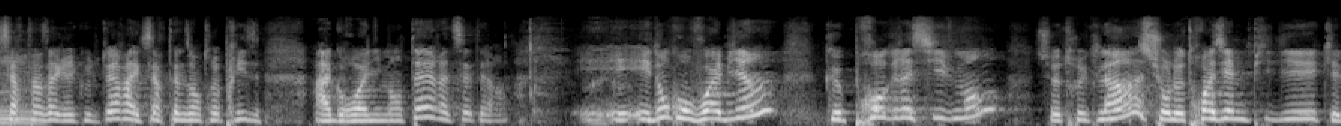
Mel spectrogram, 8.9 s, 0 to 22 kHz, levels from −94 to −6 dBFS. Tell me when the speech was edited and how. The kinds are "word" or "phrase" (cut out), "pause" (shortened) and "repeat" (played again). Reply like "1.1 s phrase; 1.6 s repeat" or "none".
none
